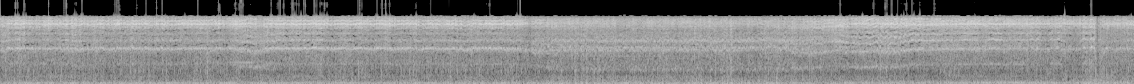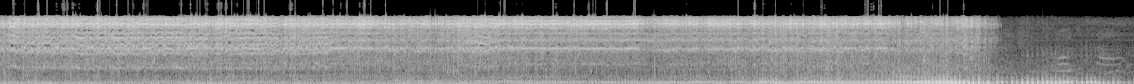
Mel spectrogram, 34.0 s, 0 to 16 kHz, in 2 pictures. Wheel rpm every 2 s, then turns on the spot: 230, 230, 230, 230, 200, 200, 210, 230, 230, 210, 210, 220, 230, 230, 230, 190, 10.
none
